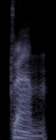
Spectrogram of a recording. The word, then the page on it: drachm: British English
